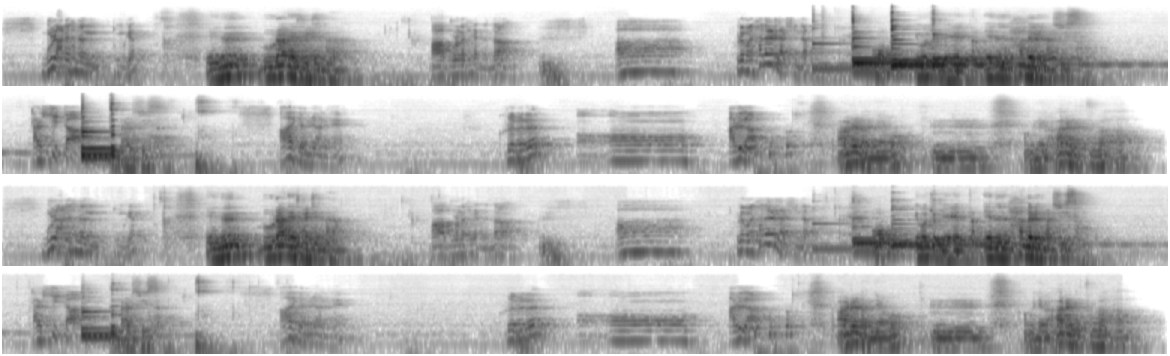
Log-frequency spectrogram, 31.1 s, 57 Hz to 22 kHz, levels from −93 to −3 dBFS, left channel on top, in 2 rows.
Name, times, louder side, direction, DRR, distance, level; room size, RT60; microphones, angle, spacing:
voice 1, 0.0-1.8 5.7-6.8 7.3-7.8 8.2-9.1 9.8-10.8 15.9-16.7 17.5-18.3 18.7-20.2 22.2-22.8 23.2-24.7 25.2-25.6, left 3 dB, 45° left, 5 dB, 1.0 m, -39 dB
voice 2, 2.3-4.5 7.3-7.4 11.3-11.8 12.2-14.4 17.0-17.7 26.3-27.5 27.9-30.5, right 1 dB, 65° right, -3 dB, 2.3 m, -30 dB
sound 1, 10.8-14.8 16.6-17.1, left 7 dB, 85° left, 0.4 m, -27 dB
13.0 x 10.0 x 2.9 m, 1.1 s
head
